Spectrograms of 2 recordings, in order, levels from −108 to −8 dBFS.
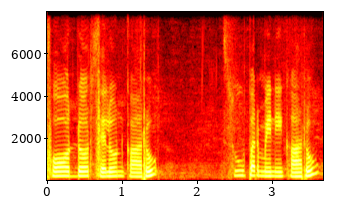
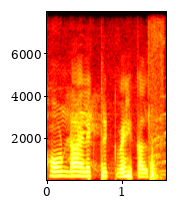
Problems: background conversations at intervals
